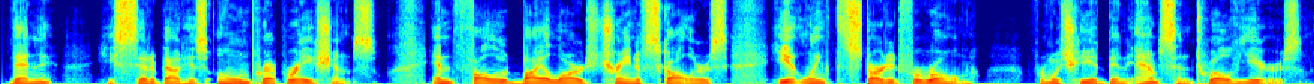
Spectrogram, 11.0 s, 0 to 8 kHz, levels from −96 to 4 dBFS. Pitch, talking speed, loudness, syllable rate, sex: 145 Hz, 160 wpm, -18 LUFS, 4.4 syllables/s, male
